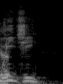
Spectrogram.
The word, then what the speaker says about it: Ouija: Um, and so after seeing this, actually, I think just today or yesterday, I went and watched uh, Uji Uja. How do you pronounce? Oh, Ouija. Ouija, uh, like, and because uh, I never, because the first one sucked, and I never went to see the sequel.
